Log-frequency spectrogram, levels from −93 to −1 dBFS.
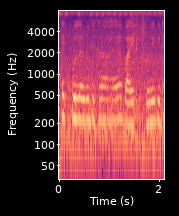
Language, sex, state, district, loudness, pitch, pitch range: Hindi, female, Haryana, Jhajjar, -16 LUFS, 220 Hz, 205-225 Hz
